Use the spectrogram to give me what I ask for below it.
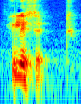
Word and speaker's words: elicit: इलिसिट, DEVELOP, CONSIDER, ABOLISH, ELICIT।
